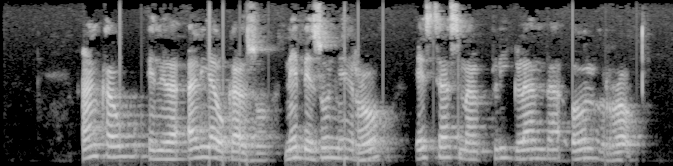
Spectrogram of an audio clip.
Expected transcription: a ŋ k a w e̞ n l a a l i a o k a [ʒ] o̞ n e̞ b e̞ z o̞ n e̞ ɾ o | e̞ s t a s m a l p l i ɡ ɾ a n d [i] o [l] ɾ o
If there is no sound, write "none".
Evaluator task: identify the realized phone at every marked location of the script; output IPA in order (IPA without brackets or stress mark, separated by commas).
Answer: z, a, l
